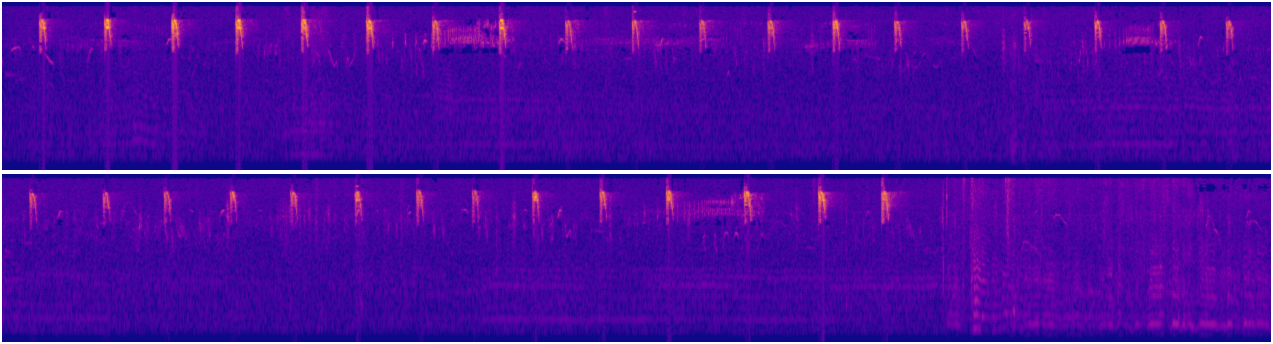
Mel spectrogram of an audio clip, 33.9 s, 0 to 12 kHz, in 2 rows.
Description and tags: call of a little bird unknown to me. Other birds in background. Rode NT4 > iRiver H120 /canto de un pajarillo que no conozco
